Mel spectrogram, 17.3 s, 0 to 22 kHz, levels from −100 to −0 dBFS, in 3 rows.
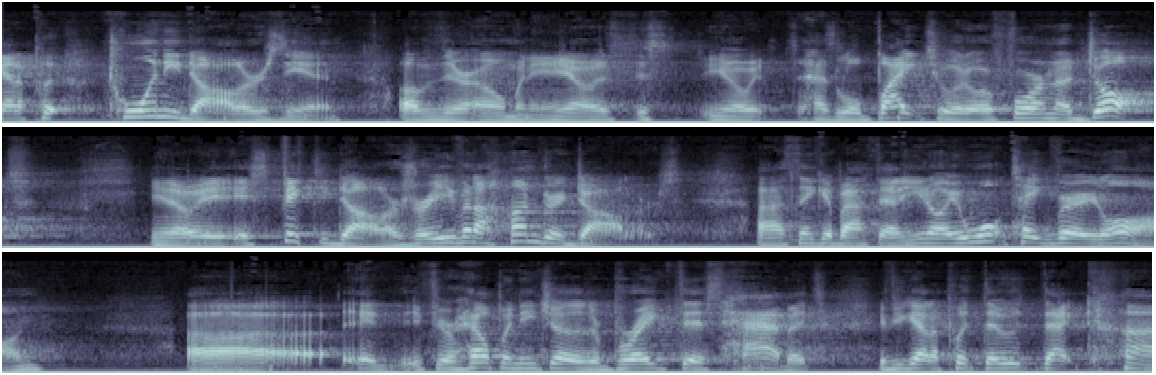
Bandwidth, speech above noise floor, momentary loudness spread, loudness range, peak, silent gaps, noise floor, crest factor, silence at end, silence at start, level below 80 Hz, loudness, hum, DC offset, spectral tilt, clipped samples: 15.5 kHz; 27 dB; 9 LU; 2 LU; -8 dBFS; none; -54 dBFS; 20 dB; 0 s; 0 s; -56 dBFS; -28 LUFS; none; 5%; -5 dB/octave; under 0.1%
